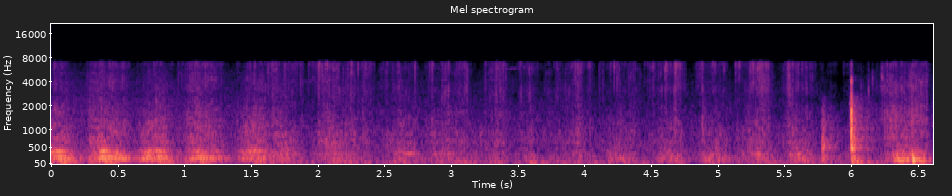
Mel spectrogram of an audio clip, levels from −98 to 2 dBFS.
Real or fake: real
